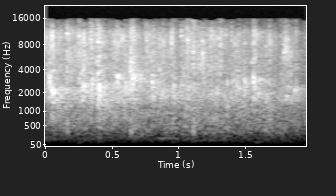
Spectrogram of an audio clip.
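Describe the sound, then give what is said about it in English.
Audience clapping at a sermon, a dense, even wash of many hands applauding steadily throughout at moderate volume. “You all should clap, like hallelujah.”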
